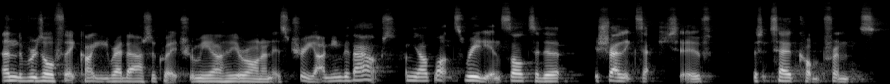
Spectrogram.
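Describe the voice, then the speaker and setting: A woman's voice: low-pitched, fairly quick. Rambling woman speaking in a reverberant hall. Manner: rambling, self-interrupting storyteller. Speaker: guest speaker. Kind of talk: informal conference talk. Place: large event hall.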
